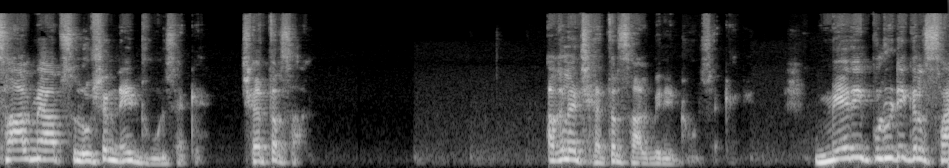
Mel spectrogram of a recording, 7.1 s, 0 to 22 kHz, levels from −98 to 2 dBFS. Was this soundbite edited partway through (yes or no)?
no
